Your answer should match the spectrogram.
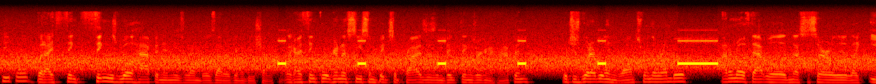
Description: Radio time signal (six pips, as the Greenwich Time Signal), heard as pips, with radio static, a narrow filter and speech in English.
